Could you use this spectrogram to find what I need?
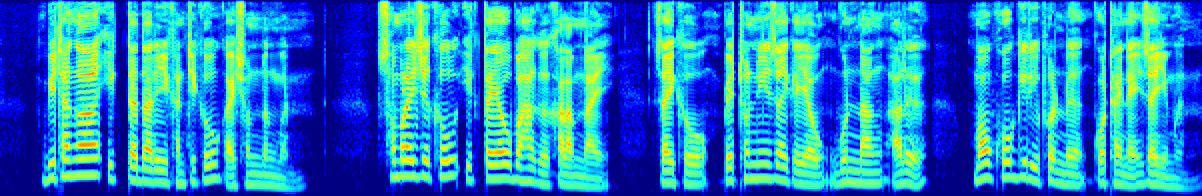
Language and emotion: Bodo, neutral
